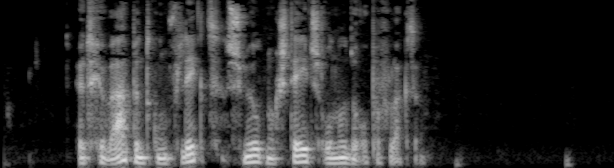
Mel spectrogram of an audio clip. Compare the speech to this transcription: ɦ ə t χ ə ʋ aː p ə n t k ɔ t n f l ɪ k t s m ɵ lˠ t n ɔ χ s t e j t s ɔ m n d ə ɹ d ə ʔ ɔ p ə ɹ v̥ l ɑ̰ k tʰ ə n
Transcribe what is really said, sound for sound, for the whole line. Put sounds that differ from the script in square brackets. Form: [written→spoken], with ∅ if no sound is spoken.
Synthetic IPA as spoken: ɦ ə t χ ə ʋ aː p ə n t k ɔ [t→∅] n f l ɪ k t s m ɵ lˠ t n ɔ χ s t e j t s ɔ [m→∅] n d ə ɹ d ə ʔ ɔ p ə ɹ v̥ l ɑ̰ k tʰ ə n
